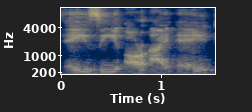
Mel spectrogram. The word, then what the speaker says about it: Azria: It's Azria.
